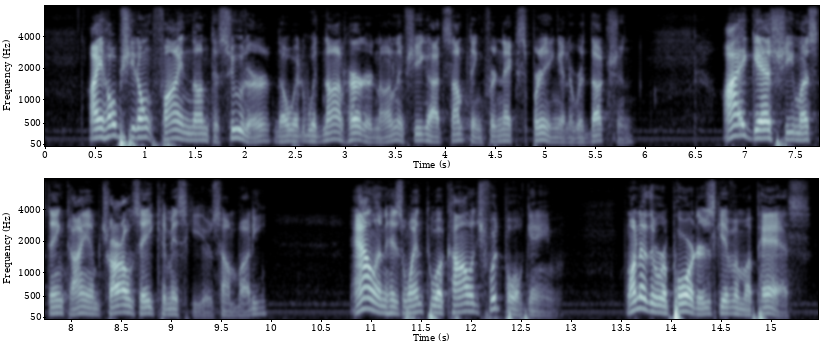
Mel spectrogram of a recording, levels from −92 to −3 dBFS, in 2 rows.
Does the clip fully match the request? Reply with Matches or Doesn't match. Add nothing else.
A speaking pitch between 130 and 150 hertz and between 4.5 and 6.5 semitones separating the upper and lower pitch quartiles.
Matches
